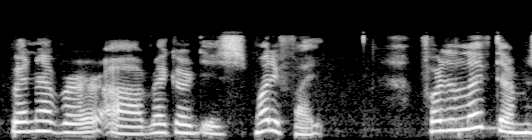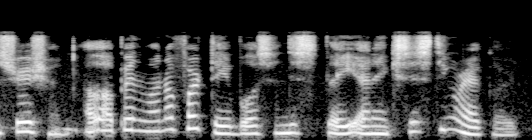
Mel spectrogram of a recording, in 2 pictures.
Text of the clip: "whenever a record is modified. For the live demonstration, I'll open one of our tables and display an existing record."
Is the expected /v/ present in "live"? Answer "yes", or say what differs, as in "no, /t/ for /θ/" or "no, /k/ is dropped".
no, /f/ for /v/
